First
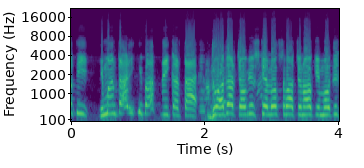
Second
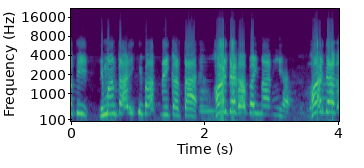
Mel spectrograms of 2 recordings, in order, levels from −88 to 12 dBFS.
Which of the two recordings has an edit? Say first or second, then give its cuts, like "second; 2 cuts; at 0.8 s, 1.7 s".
first; 1 cut; at 2.0 s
